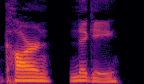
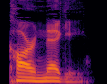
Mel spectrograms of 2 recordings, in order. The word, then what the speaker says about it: Carnegie: All right, one of the first things I want to say about Andrew Carnegie is we've all been mispronouncing his name. We've been splitting the syllables up weird. It's not Carnegie. It's Carnegie.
